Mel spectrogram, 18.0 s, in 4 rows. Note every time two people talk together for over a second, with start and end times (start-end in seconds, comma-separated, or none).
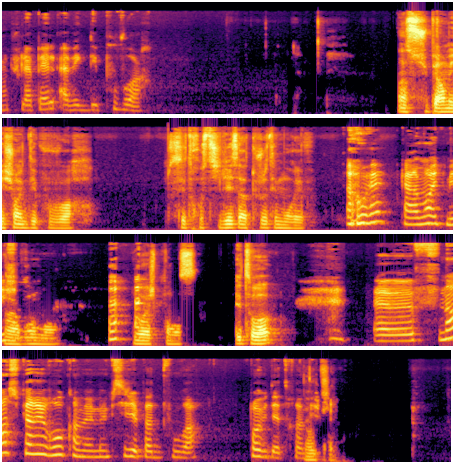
none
